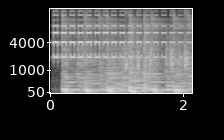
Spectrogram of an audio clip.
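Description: Digital alarm clock beeping rapidly in a high pitch, over music with a steady bass beat.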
